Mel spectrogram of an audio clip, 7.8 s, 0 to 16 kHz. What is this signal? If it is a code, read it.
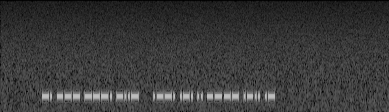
Morse code (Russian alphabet), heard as a keyed tone, hand-sent with a bug key, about 36 wpm, 530 Hz. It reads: НОЧЬ ПРИШЛА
